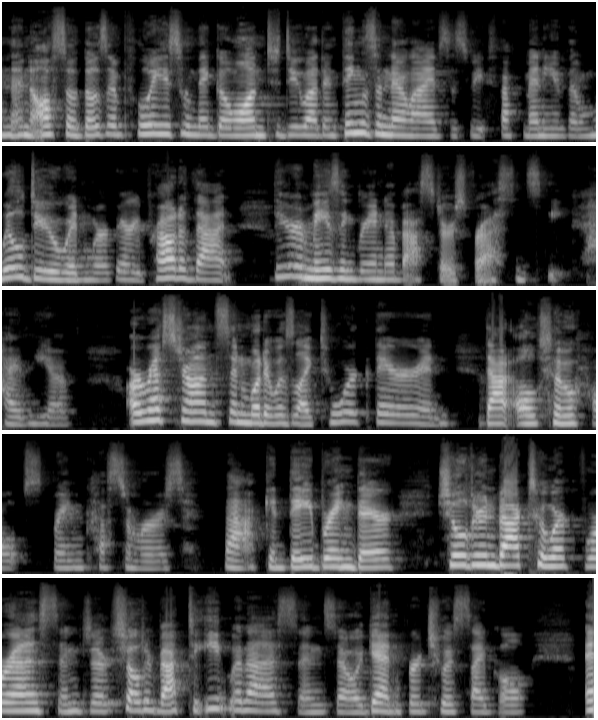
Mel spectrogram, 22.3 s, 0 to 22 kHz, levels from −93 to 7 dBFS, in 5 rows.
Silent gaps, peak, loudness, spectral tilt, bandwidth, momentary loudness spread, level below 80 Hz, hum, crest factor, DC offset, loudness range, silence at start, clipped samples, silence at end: none; -4 dBFS; -23 LUFS; -3.5 dB/octave; 17 kHz; 16 LU; -72 dBFS; none; 20 dB; under 0.1%; 6 LU; 0 s; under 0.1%; 0 s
